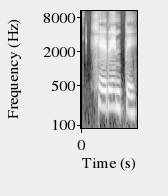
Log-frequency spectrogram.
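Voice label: Spanish, female; manager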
